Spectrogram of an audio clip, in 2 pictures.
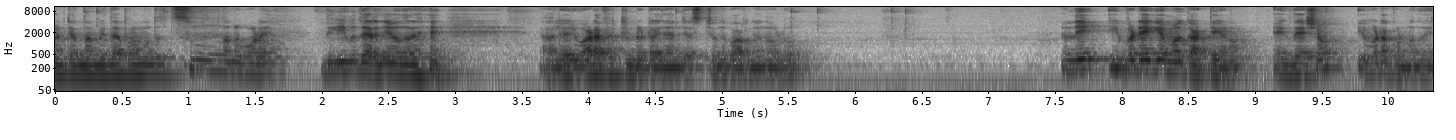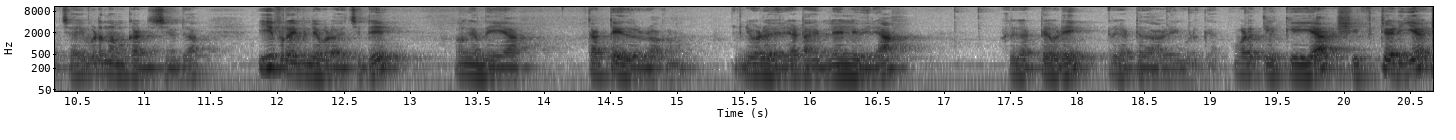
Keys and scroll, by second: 19.1 BackSpace.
